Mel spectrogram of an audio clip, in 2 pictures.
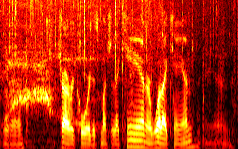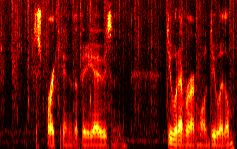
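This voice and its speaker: The speech moves at a moderate speed. Behind it, background noise is noticeable. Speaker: gaming YouTuber. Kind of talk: gameplay commentary. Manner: quieter than usual.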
